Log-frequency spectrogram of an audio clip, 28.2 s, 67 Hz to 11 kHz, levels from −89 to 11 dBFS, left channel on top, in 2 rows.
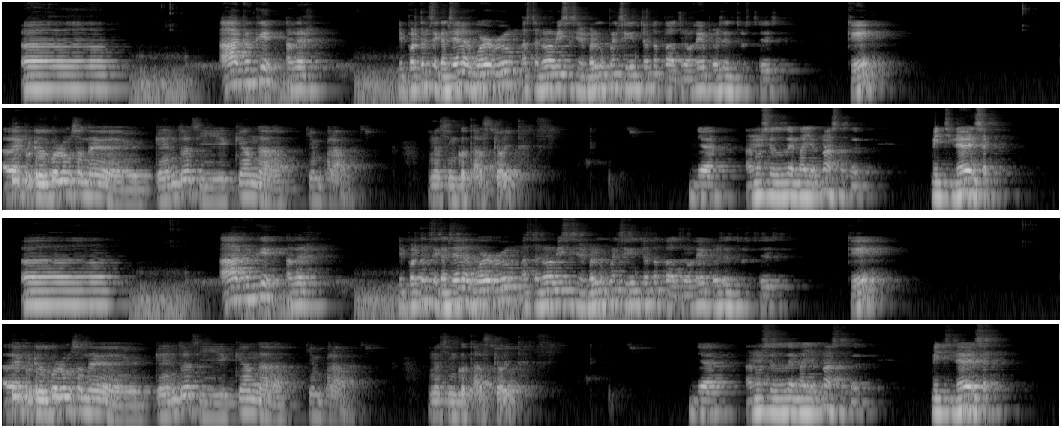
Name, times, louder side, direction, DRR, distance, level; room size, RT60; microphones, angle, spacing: voice 1, 0.2-1.5 2.9-4.2 5.3-10.3 11.3-11.6 14.1-14.4 23.3-23.7 24.0-25.6 26.5-27.2, left 1 dB, 55° left, 7 dB, 4.5 m, -24 dB
sound 1, 1.4-8.5, equal, 75° left, 5.2 m, -41 dB
voice 2, 14.2-17.9 18.2-18.7 19.8-21.1, equal, 30° left, 2 dB, 4.2 m, -26 dB
25.5 x 16.5 x 8.4 m, 0.72 s
head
